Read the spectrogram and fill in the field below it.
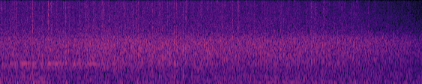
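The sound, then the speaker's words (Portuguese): A large audience applauds steadily in welcome of church guests, including a bishop, a dense wash of many hands clapping at a constant loud level that eases slightly toward the end, with no talking over it. “Nos acolhemos com uma grande salva de palmas.”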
